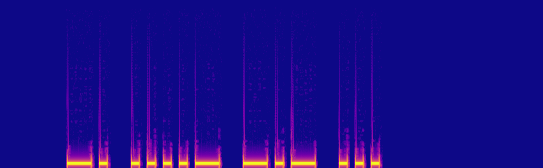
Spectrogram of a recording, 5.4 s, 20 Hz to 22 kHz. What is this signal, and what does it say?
Morse code, heard as a keyed tone, about 15 wpm, 700 Hz. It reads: N4KS
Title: Easy Call Signs - 15wpm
